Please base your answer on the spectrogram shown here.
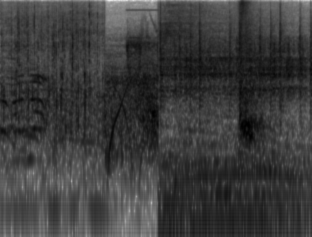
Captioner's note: crowd cheering; transition whooping; upbeat music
